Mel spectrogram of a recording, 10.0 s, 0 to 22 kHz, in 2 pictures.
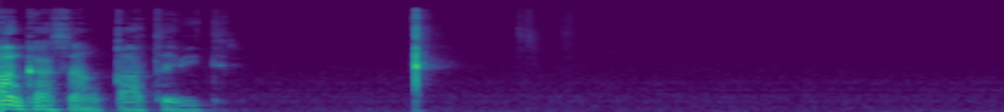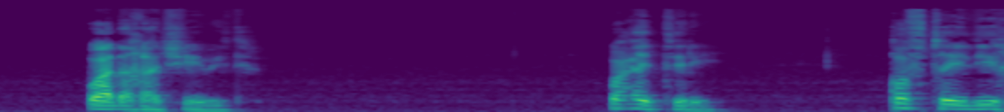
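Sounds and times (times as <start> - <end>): finger snap: 2.0 - 2.4.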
